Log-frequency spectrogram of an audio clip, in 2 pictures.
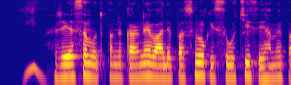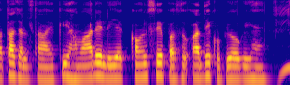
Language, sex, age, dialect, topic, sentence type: Hindi, male, 25-30, Awadhi Bundeli, agriculture, statement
